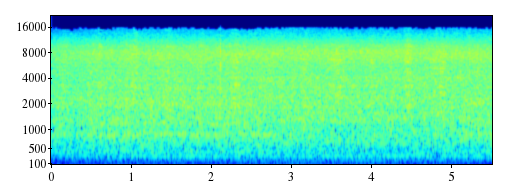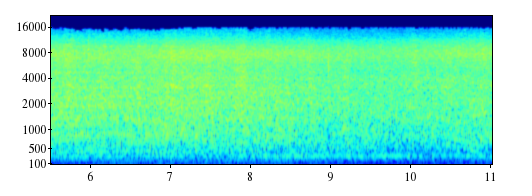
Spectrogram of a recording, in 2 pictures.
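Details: 2017 Ford F-150, 5.0 V8, 6-speed automatic, 8.8 rear differential, after rear-end rebuild for a whine noticed while towing: steady road and tyre roar at cruise, no gear whine rising with speed; rear end quiet and healthy.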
